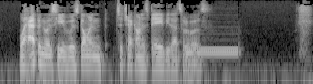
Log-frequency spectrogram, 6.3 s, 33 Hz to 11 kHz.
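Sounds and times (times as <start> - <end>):
speech: 0.4 - 4.3
electronic ringing tone of an outgoing call through a phone app: 4.0 - 4.8.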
